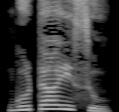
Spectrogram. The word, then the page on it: ಗುಟಾಯಿಸು: guṭāyisu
